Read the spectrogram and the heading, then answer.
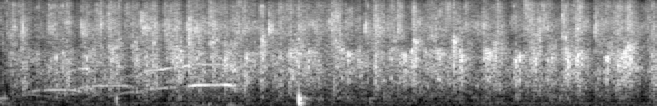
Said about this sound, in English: Well, how about a warm round of applause for the EMF camp organizers?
